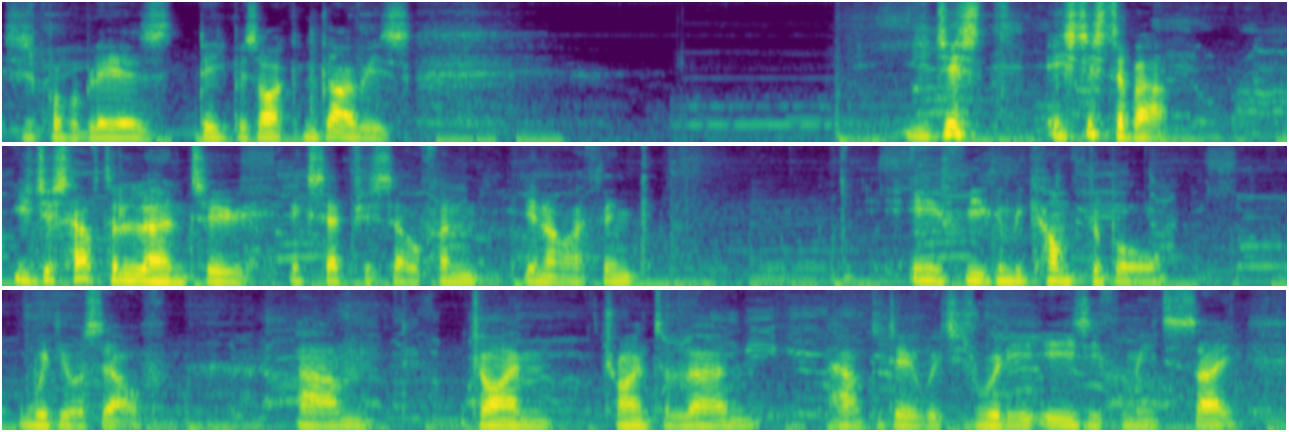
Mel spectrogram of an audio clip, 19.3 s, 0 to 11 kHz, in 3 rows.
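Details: Stammering in an adult man who says he hid his stammer for about 40 years.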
